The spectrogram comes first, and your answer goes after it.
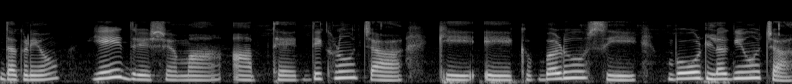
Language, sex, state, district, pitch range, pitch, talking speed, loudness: Garhwali, female, Uttarakhand, Tehri Garhwal, 205-265 Hz, 220 Hz, 115 wpm, -20 LUFS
